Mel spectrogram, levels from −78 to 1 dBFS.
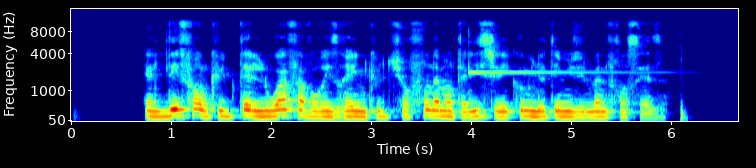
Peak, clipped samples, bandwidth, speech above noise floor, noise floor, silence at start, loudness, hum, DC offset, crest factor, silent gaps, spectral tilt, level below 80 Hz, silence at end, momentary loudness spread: -4 dBFS; under 0.1%; 11.5 kHz; 58 dB; -79 dBFS; 0.75 s; -22 LUFS; none; under 0.1%; 18 dB; none; -7 dB/octave; -66 dBFS; 0.55 s; 15 LU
